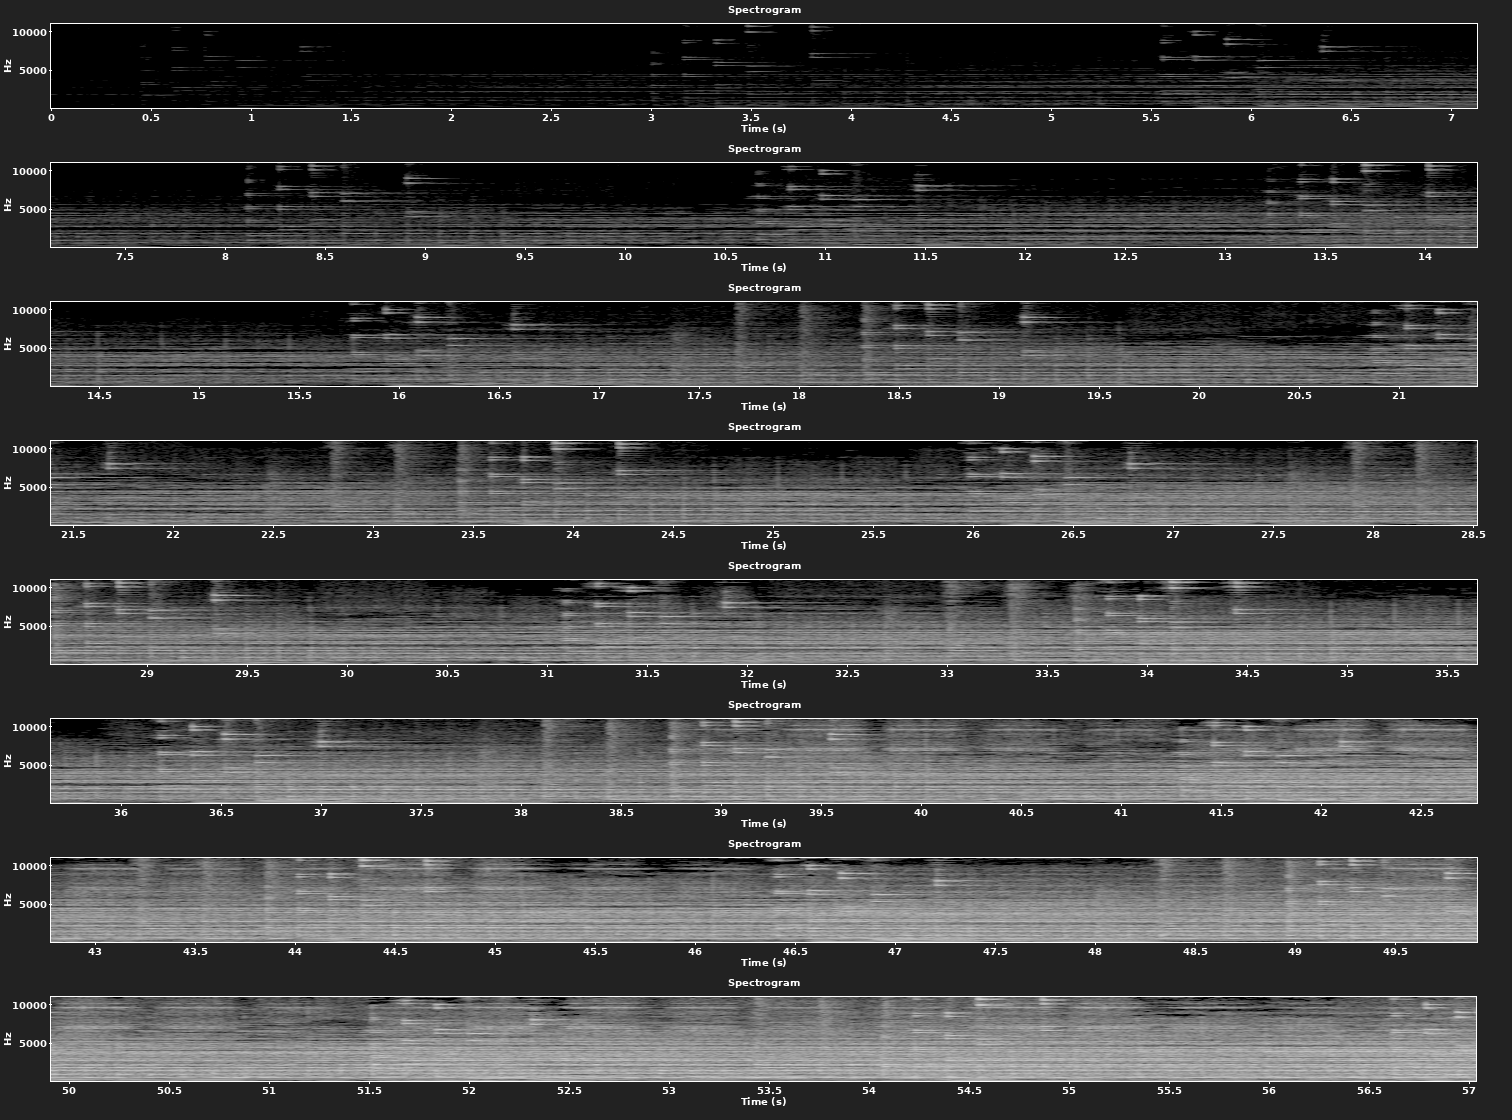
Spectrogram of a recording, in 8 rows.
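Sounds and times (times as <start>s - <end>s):
instrumental music mix: 31.6s - 57.0s.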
